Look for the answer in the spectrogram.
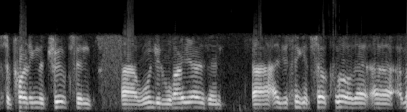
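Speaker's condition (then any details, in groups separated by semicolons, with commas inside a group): Cerebral palsy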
